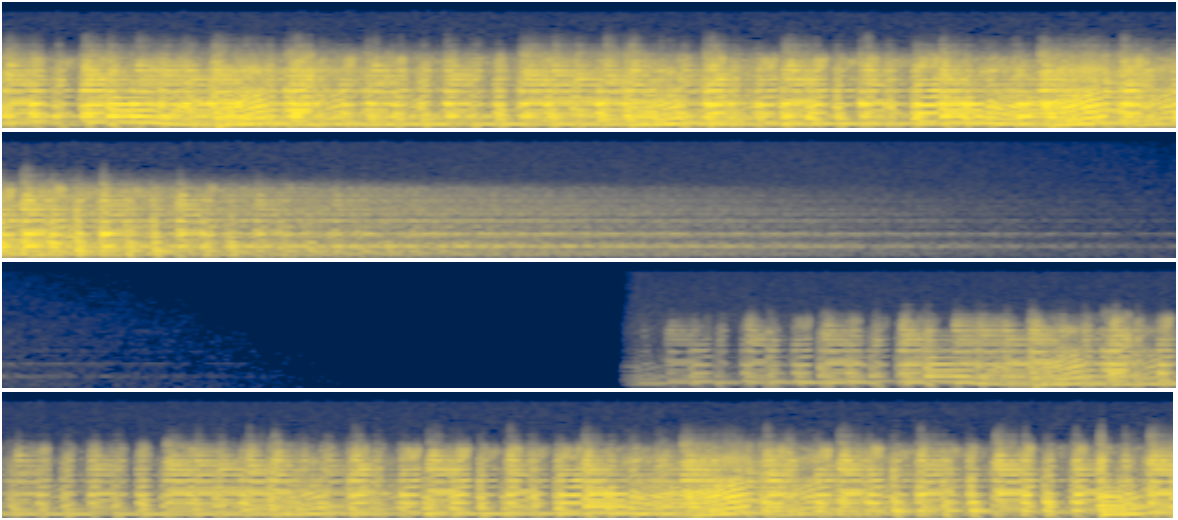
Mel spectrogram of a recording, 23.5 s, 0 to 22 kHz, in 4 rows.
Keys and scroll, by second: 1.2 ctrl+-, 14.1 ctrl+=, 16.5 ctrl+-, 19.0 ctrl+=.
